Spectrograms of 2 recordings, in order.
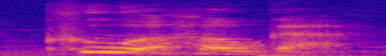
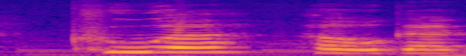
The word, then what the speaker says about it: Cuyahoga: So I was very close. It's not Cuyahoga, it's Cuyahoga. So, apologies for the mispronunciation. Cuyahoga County.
